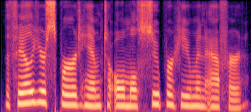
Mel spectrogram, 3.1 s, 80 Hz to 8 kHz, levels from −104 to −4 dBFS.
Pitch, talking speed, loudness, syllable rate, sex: 205 Hz, 170 wpm, -17 LUFS, 5.5 syllables/s, female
